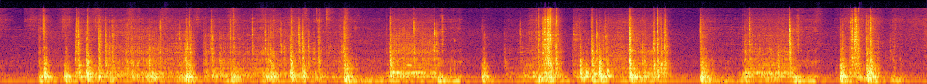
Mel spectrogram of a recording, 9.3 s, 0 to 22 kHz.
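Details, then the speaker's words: HP Smart Tank 750 printer running its second-phase head cleaning, started by pressing power, then color twice and black once; irregular whirs, clicks and short motor bursts as the carriage shuttles, a normal cleaning cycle. "So the second phase, you still press the power button, then you press color once, twice, then black once. The printer is gonna start and we're gonna hear the noise."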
